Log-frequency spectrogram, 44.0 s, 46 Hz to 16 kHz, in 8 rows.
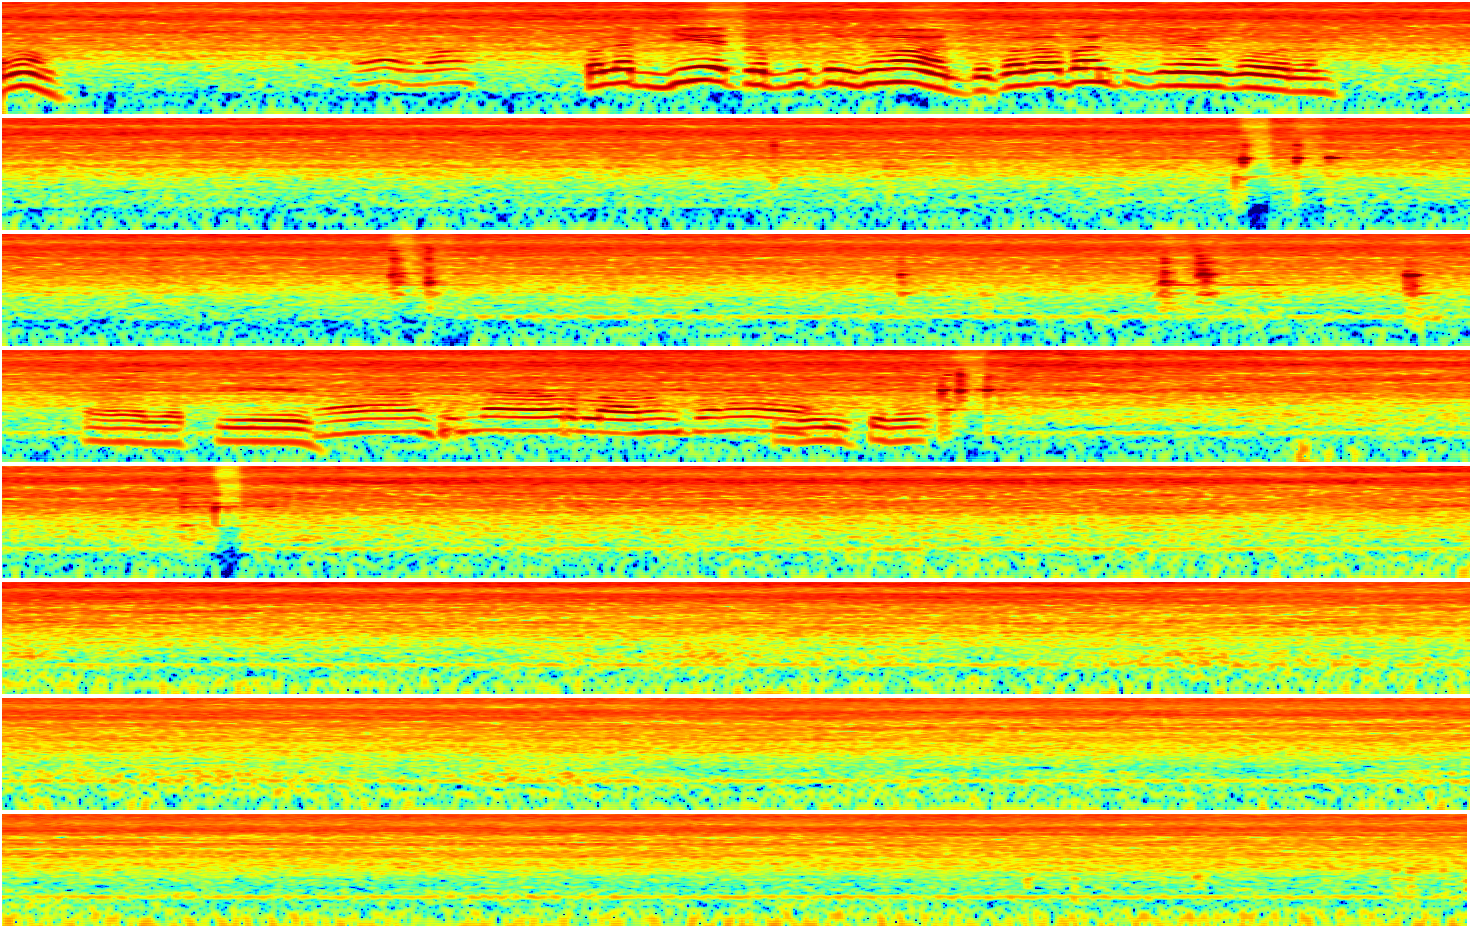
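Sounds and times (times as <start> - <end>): steady hissing: 0.0 - 44.0.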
